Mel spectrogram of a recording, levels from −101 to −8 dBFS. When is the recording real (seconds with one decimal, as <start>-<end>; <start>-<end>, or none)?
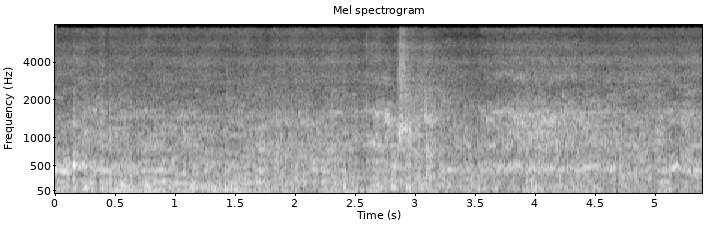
3.2-4.4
